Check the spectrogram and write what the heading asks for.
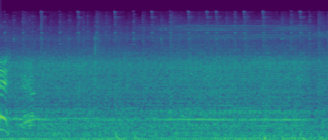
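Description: Crane engine running at a steady speed, heard from inside the operator's cab as a steady hum.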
